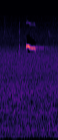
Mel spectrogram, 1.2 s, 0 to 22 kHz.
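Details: A common kingfisher gives one thin, shrill, high-pitched whistle held for about a fifth of a second, over a steady background hiss; recorded 1 April 2018.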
